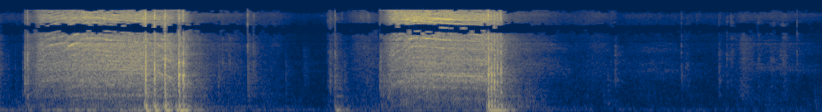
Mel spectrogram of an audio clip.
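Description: Cordless drill-driver driving screws through a steel lathe faceplate into a wooden blank, in two runs of about two seconds each. Each run ends in a few low knocks.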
